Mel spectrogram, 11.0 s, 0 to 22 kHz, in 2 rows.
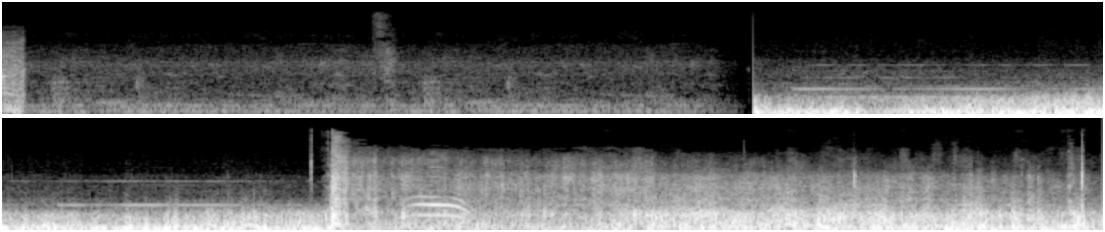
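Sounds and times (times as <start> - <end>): thunder crack and rumbling: 3.8 - 11.0
person yelling: 7.5 - 7.9.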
